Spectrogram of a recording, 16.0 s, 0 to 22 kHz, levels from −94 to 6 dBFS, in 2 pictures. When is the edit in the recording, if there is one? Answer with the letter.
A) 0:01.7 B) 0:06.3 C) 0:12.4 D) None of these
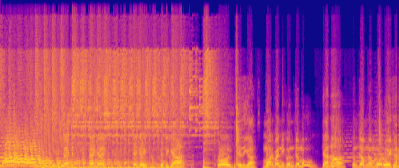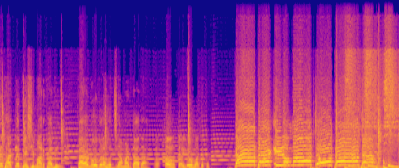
D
